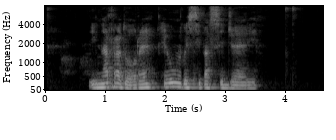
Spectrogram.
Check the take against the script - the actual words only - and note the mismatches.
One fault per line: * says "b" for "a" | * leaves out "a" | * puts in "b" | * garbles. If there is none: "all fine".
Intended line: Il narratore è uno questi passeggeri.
all fine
